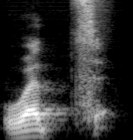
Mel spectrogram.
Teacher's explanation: Hamzah wasal ada dengan huruf ta. Jadi, ta ni huruf hamas. Wat. Bunyinya ada angin bunyinya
